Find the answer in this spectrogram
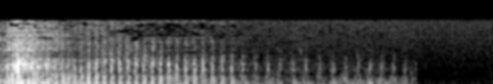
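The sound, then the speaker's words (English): A deep, rumbling tiger roar, loud, starts with a powerful burst then trails off in a rough, pulsing growl over about two seconds before falling silent. “There's a tiger in here.”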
